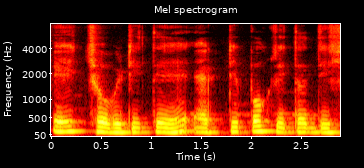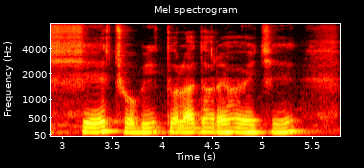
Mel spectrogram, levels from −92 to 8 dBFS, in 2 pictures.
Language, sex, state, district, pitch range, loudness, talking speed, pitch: Bengali, male, Tripura, West Tripura, 115-125 Hz, -17 LUFS, 95 wpm, 120 Hz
